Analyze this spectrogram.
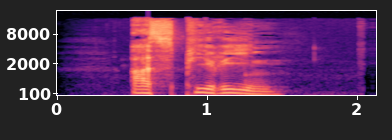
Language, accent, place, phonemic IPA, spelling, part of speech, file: German, Germany, Berlin, /aspiˈʁiːn/, Aspirin, noun, De-Aspirin.ogg
- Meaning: aspirin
